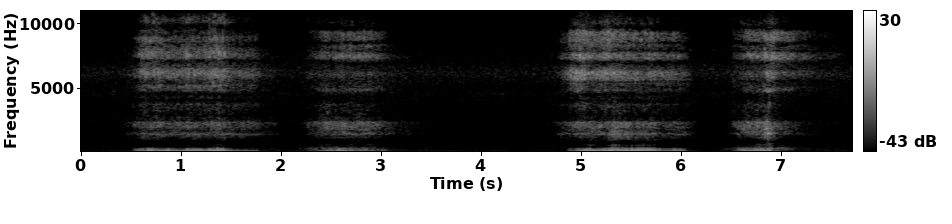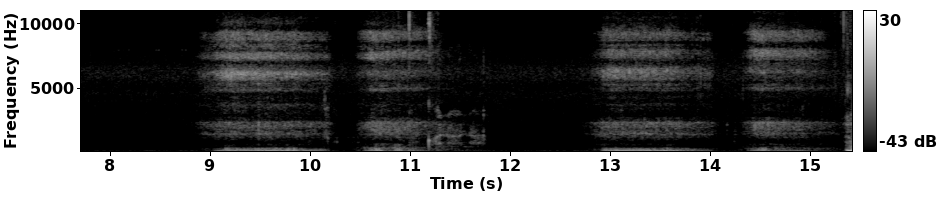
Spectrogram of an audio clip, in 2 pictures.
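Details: Loud, rough snores recurring in paired bursts during sleep, about 15 per minute, caught on camera while the sleeper denies snoring.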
